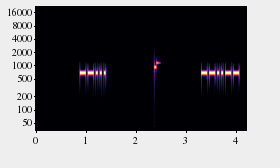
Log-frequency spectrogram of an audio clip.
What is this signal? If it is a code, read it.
Morse code, heard as a keyed tone, about 30 wpm, 700 Hz. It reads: 7 ,
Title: Single Character (Letter:Number:Punctuation:Prosign) Alt 30wpm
